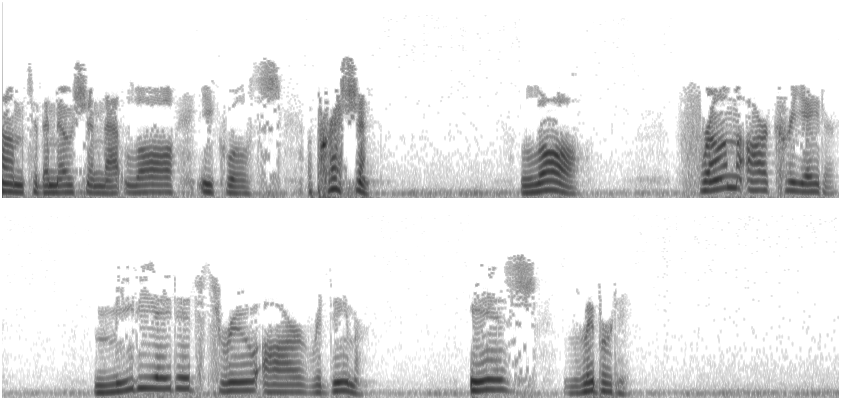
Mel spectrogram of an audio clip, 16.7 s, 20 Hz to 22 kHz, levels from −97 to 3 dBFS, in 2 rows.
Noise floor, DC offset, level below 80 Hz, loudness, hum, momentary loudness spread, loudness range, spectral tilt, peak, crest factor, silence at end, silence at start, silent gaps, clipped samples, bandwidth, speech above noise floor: -61 dBFS; under 0.1%; -54 dBFS; -26 LUFS; none; 19 LU; 3 LU; -8.5 dB/octave; -8 dBFS; 20 dB; 2.15 s; 0 s; none; under 0.1%; 7.2 kHz; 36 dB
